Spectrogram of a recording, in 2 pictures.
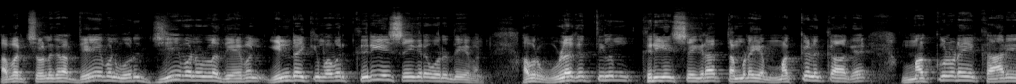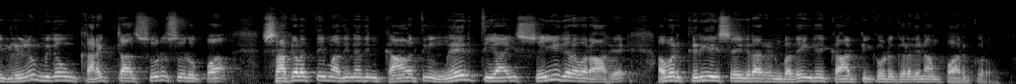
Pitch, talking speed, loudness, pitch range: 155 Hz, 110 wpm, -19 LUFS, 140-180 Hz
